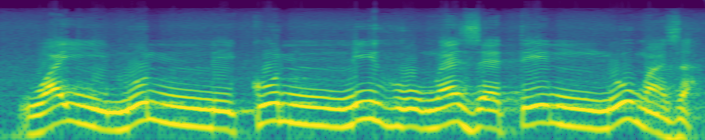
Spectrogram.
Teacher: Jadi ditahan. Di wailul itu setelah lul itu di lam selanjutnya ada tasydid, ditahan. Kemudian likulli di linya juga ada tasydid di atasnya, juga ditahan tuh.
